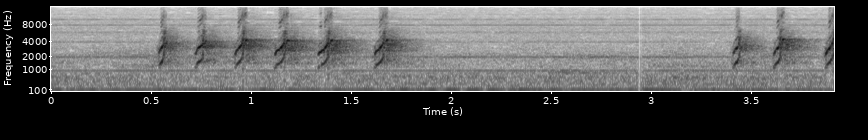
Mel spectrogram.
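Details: Red-eyed bulbul in full song, used to lure other bulbuls of either sex: a run of six bright chirped notes, a quiet gap, then three more, with a steady background hum.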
